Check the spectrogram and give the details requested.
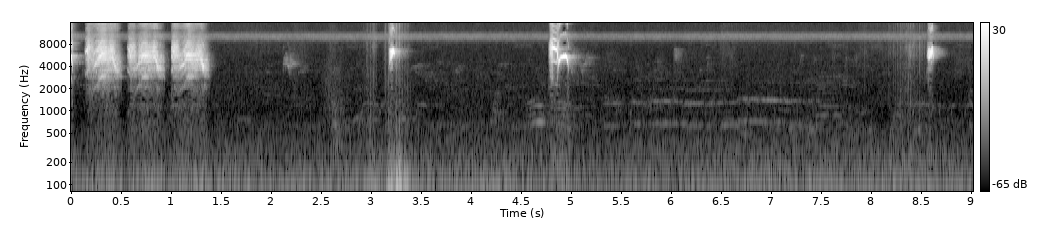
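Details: Crested jay in full sharp-calling form, used as a training and lure recording to get other birds singing: three quick bursts of high, rattling chatter, then sharp single piercing notes spaced a few seconds apart.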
